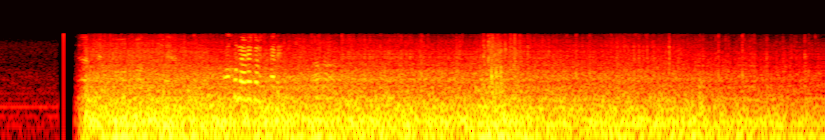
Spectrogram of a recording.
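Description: Road and engine noise of a car driving, heard from inside the cabin as a steady low rumble. It starts abruptly about a second in after near silence, with a brief pitched, wavering sound around three seconds in.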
